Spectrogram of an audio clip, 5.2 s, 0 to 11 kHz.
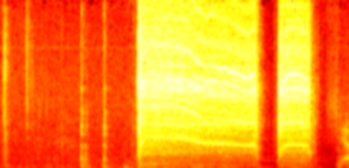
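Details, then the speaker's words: DeWalt 20V DCF885 impact driver, battery on one bar, drilling with a countersink bit: smooth high motor whine for about two seconds, then a shorter burst, no hammering or skipping; drilling normally without impacting. "It had no trouble with drilling holes. It doesn't take as much force, and there's not as much resistance within the wood because this is designed to bo"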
